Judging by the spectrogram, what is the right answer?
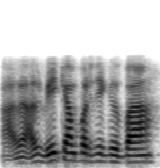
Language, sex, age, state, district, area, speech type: Tamil, male, 60+, Tamil Nadu, Tiruppur, rural, conversation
